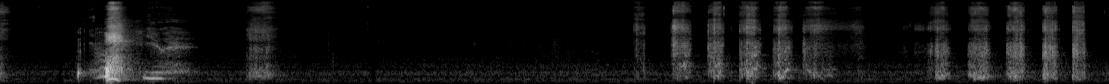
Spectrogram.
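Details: One loud, forceful unstifled sneeze, then a pause and a run of quicker, softer sneezes, none held back.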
